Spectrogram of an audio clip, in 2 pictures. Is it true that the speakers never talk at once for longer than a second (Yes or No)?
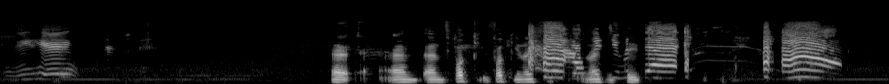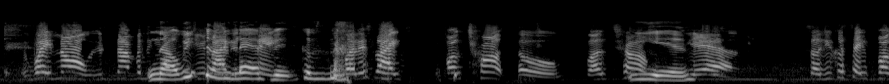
No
